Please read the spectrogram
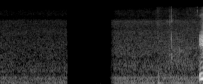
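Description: Faint, steady background hiss of room tone, broken by a brief dead gap of total silence a little under a second in, where the recording is cut.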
